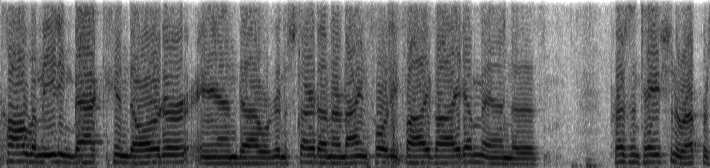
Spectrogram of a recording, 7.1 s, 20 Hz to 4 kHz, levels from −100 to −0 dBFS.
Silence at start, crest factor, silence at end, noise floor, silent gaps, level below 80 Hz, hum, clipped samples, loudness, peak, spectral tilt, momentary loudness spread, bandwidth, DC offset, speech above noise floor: 0 s; 6 dB; 0 s; -27 dBFS; none; -32 dBFS; none; 4%; -6 LUFS; 0 dBFS; -10 dB/octave; 5 LU; 4 kHz; under 0.1%; 22 dB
